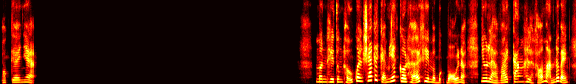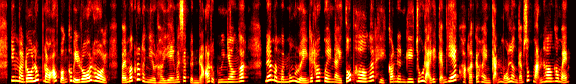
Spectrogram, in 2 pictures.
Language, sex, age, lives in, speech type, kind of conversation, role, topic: Vietnamese, female, 25-29, Vietnam, read, expert-assistant, asker, Làm sao để nhận biết và quản lý cảm xúc tiêu cực hiệu quả hơn trong cuộc sống hàng ngày?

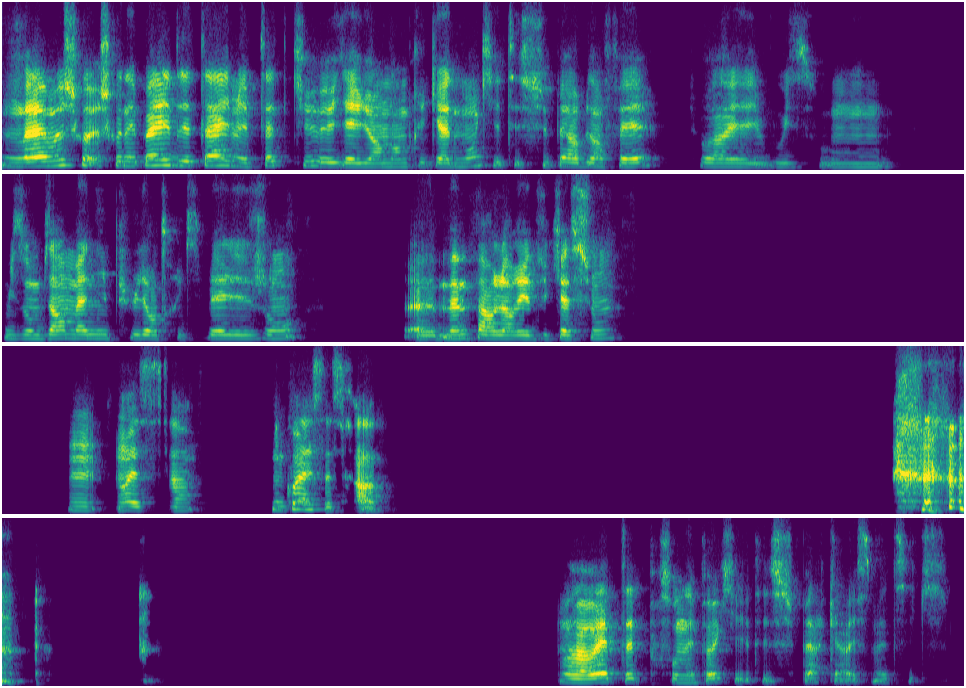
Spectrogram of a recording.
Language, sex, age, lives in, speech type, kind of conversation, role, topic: French, female, 25-29, France, conversation, unstructured, none, Selon toi, quelle époque historique serait la plus intéressante à vivre ?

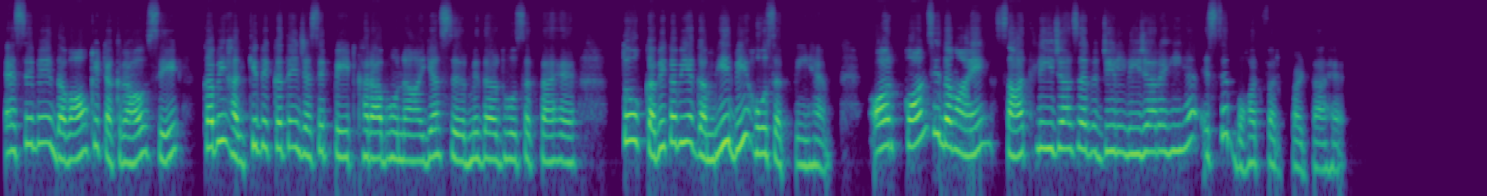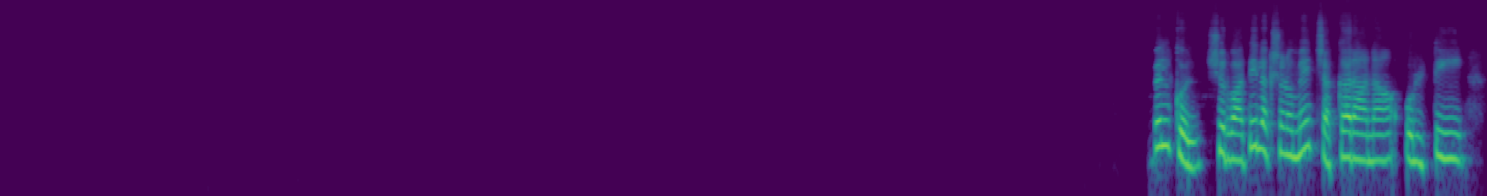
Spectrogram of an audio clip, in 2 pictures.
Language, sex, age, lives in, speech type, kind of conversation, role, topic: Hindi, female, 35-39, India, read, expert-assistant, expert, डॉक्टर लोग मरीज की देखभाल के लिए कौन-सा तरीका अपनाते हैं, जिससे इलाज में सबसे अच्छे नतीजे मिलें?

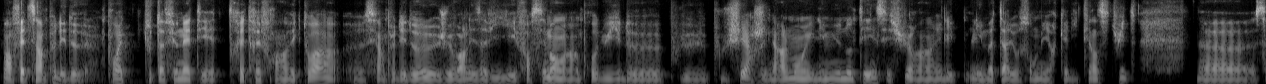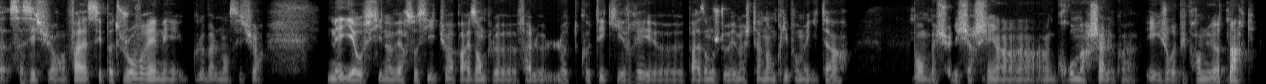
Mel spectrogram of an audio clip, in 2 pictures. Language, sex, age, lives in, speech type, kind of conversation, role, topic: French, male, 35-39, France, conversation, advice, user, Comment votre endettement lié à de petites dépenses quotidiennes non contrôlées se manifeste-t-il ?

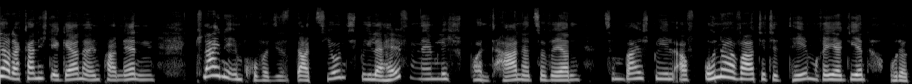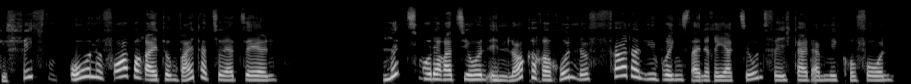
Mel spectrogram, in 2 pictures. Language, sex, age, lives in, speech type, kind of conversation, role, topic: German, female, 55-59, United States, read, expert-assistant, expert, Wie kann ich meine Stimme und Ausstrahlung beim Sprechen im Radio verbessern?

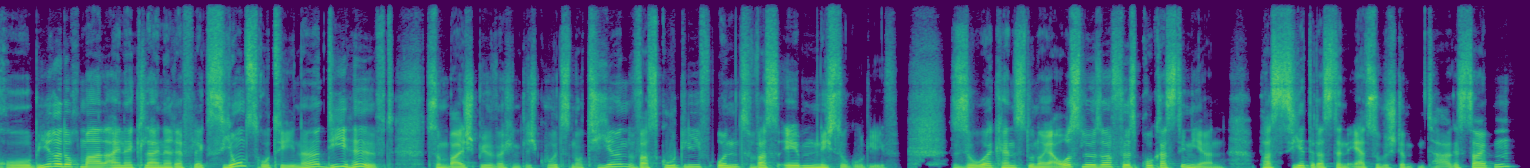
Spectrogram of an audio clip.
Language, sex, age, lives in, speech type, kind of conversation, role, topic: German, male, 30-34, Germany, read, expert-assistant, expert, Wie finde ich heraus, welche Arbeitsweise meine Produktivität wirklich steigert?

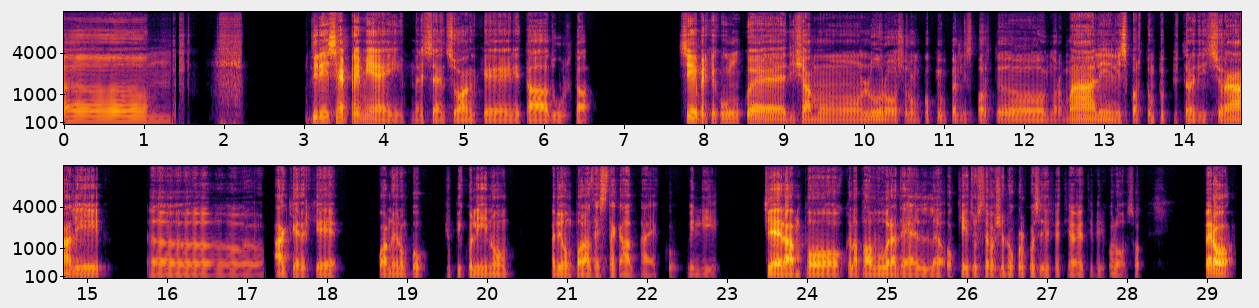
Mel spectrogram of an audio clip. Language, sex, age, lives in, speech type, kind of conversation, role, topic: Italian, male, 25-29, Italy, conversation, podcast, guest, Come hai scoperto il tuo hobby preferito e perché ti piace?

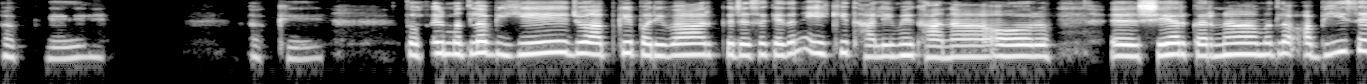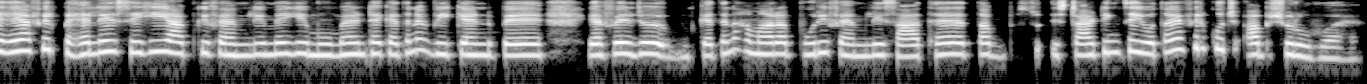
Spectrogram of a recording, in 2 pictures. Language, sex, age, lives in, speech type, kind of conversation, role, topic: Hindi, female, 30-34, India, conversation, podcast, host, Parivaar ke saath khana share karte waqt tumhara sabse pasandida pal kaunsa hota hai?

